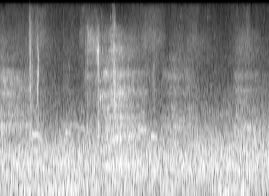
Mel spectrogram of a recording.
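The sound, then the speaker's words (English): A few short, harsh honking calls from a pink-footed goose over a steady bed of outdoor background noise. “For the record, it was a goose. A pink footed goose.”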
